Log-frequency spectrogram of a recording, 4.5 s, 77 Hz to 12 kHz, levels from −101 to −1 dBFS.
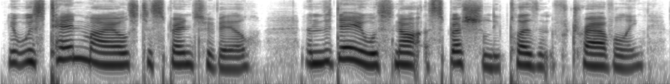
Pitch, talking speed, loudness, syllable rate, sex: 255 Hz, 200 wpm, -17 LUFS, 6.4 syllables/s, female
